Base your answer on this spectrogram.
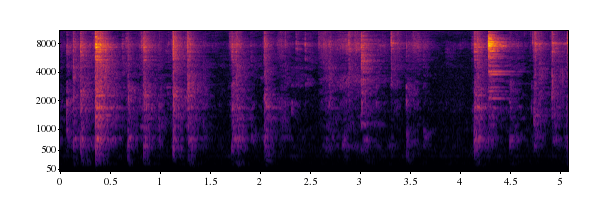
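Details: Eating dog heard close up: quick, wet lapping and smacking sounds repeated several times a second, a pause near four seconds, then a loud slurp resumes the chewing.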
